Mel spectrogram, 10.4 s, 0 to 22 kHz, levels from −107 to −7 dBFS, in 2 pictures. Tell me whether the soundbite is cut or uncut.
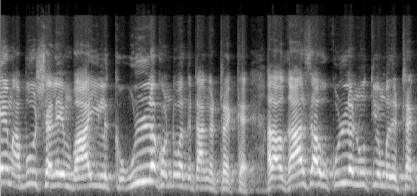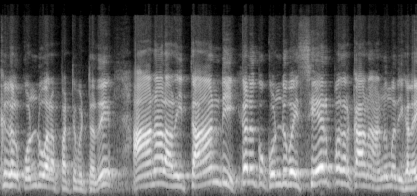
uncut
